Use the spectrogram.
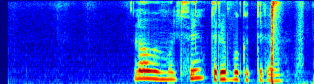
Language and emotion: Russian, neutral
